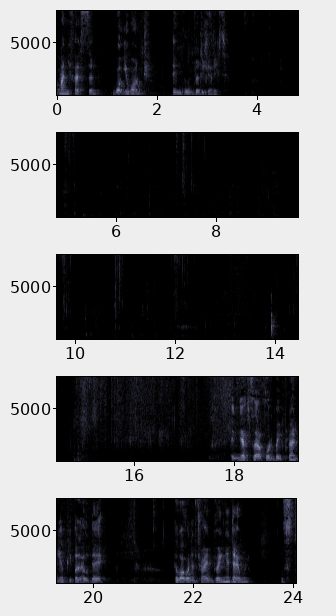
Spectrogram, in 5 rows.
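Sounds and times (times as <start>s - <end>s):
person chewing food: 3.7s - 15.6s.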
